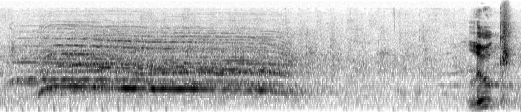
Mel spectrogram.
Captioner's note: cheering, applause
